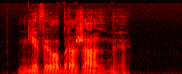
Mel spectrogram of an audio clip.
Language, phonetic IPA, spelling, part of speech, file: Polish, [ˌɲɛvɨɔbraˈʒalnɨ], niewyobrażalny, adjective, Pl-niewyobrażalny.ogg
